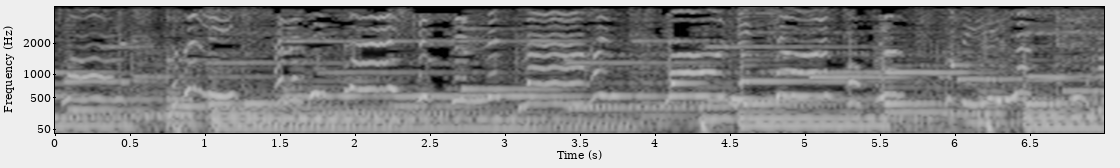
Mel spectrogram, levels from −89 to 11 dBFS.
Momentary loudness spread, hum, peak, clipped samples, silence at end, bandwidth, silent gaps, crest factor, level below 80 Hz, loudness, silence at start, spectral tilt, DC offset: 4 LU; none; -4 dBFS; under 0.1%; 0 s; 4 kHz; none; 14 dB; -30 dBFS; -20 LUFS; 0 s; -10 dB/octave; 0.1%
